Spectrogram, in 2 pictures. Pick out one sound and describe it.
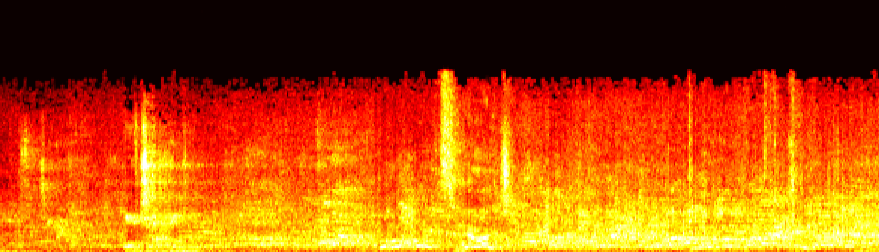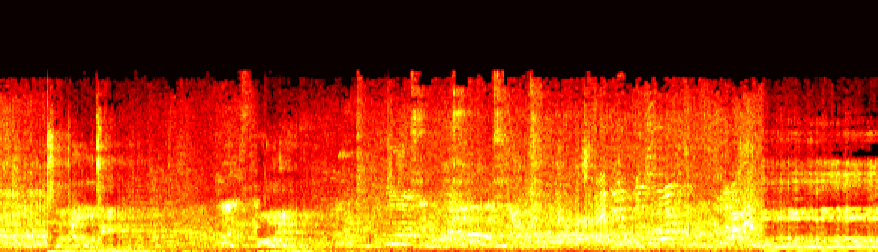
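A crowd of men and women chatters and talks loudly nearby.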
